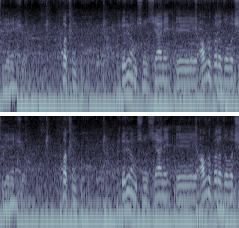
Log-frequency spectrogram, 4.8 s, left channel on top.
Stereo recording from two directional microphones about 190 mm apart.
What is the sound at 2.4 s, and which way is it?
Speech, 25° right (ahead or behind).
